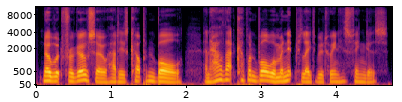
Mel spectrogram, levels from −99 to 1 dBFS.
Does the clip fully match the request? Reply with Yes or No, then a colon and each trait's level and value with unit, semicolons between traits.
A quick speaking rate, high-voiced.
No: fast, 240 wpm; low, 130 Hz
